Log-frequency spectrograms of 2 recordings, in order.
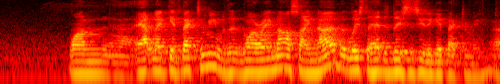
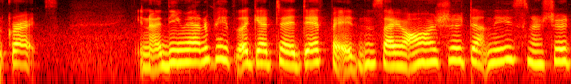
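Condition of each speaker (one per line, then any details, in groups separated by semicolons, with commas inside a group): No condition
Friedreich's ataxia; progressive nervous system breakdown, cardiomyopathy, minor stroke; wheelchair, about 20 years since onset, began with balance loss; expects loss of speech and self-feeding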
